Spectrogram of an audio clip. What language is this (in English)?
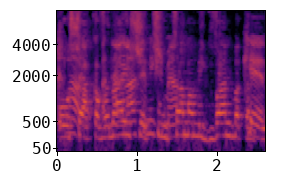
Hebrew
